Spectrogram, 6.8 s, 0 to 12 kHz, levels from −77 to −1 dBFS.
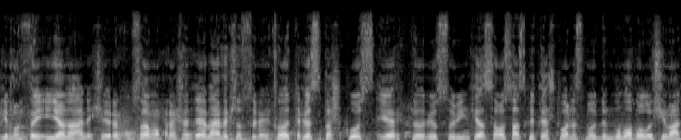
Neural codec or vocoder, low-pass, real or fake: codec, 44.1 kHz, 1.7 kbps, Pupu-Codec; 10.8 kHz; fake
